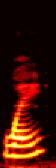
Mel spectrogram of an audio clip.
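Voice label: "wei", Mandarin Chinese, tone 2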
